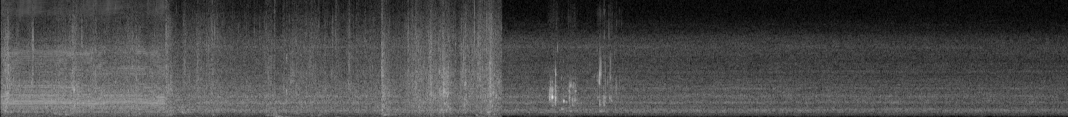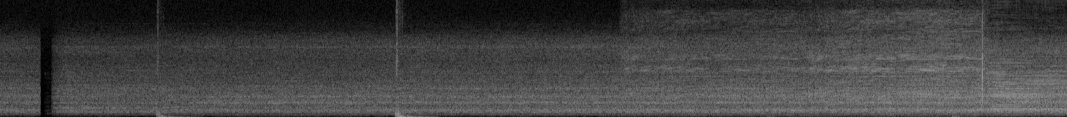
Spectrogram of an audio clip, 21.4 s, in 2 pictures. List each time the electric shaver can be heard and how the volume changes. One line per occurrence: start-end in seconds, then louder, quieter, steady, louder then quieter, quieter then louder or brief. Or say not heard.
0.0-1.7 brief
16.9-21.3 louder.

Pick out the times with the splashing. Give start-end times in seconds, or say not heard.
0.0-6.2.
